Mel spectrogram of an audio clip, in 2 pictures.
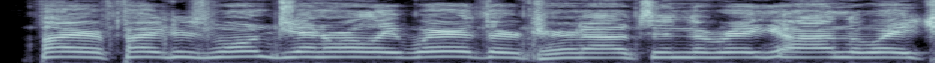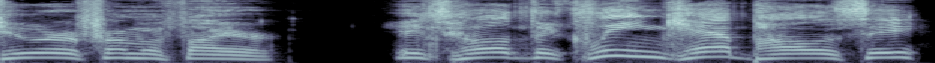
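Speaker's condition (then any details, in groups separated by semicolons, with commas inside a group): Parkinson's disease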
